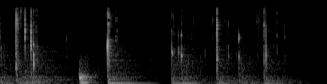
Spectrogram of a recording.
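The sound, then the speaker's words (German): Close, wet mouth sounds and chewing-like smacks and clicks imitated by a voice, arriving in irregular bursts right at the microphone with short pauses between, no words spoken. “eine Snickers und machen das direkt am Mikrofon, machen die das auf”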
